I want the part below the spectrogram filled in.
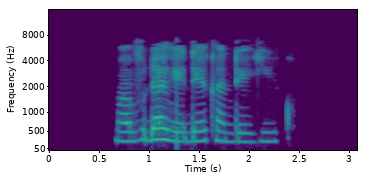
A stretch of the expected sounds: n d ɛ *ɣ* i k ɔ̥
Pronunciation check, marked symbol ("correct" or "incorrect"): correct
